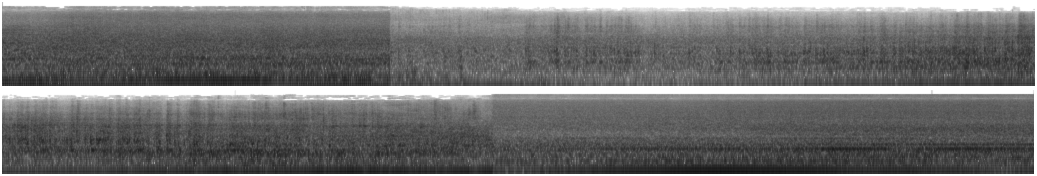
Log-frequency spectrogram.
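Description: Avant compact loader running, in three spliced takes: a steady engine hum, then from about four seconds in a quieter, noisier stretch as it pushes snow with a front plough blade, then from about fifteen seconds a steady engine drone as it works a front mowing attachment on grass.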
